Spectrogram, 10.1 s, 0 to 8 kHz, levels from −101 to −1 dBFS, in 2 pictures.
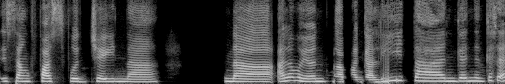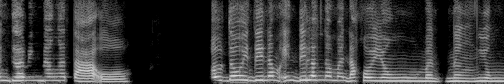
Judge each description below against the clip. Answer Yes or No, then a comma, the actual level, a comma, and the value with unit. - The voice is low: No, very high, 290 Hz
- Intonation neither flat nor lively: Yes, average, 4.6 semitones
